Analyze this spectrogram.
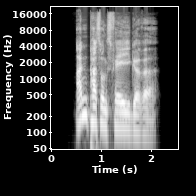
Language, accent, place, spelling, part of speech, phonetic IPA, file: German, Germany, Berlin, anpassungsfähigere, adjective, [ˈanpasʊŋsˌfɛːɪɡəʁə], De-anpassungsfähigere.ogg
- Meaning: inflection of anpassungsfähig: 1. strong/mixed nominative/accusative feminine singular comparative degree 2. strong nominative/accusative plural comparative degree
